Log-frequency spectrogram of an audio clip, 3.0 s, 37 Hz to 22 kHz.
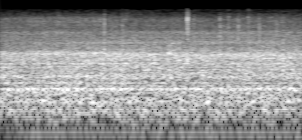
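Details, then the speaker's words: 1995 Acura Legend V6 with an A/C control fault, engine running after a backup switch was wired in to ground the control wire: steady, even rush of air from the blower, no cycling or squeal; A/C working normally. "So we'll start it up. [Applause] should get nice and cool."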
